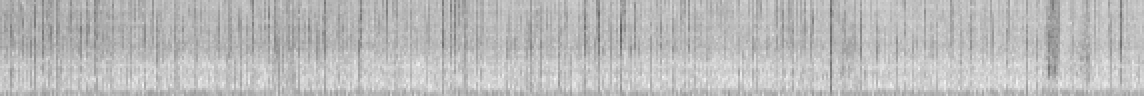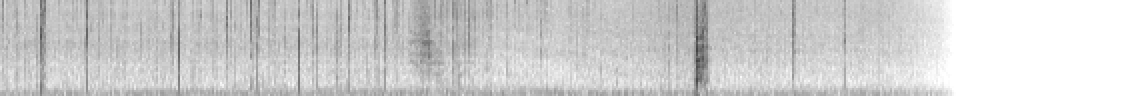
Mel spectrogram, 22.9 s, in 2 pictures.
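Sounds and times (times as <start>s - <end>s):
eggs frying on a griddle: 0.0s - 21.0s
egg cracking: 8.0s - 18.6s.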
